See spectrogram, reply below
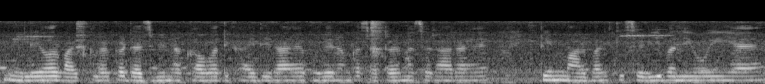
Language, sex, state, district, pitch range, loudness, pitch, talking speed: Hindi, male, Chhattisgarh, Raipur, 180-190 Hz, -18 LUFS, 185 Hz, 210 wpm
